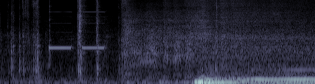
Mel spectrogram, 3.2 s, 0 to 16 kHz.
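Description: A 2011 Mazda CX-9 engine cranks and starts after a brake booster installation. A few soft clicks and chimes come first, then the engine catches loudly and settles into a steady, close idle.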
